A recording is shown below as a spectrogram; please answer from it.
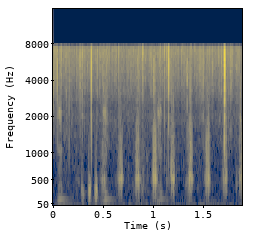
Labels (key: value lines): label: biophony, grazing
recorder: SoundTrap 600 or HydroMoth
